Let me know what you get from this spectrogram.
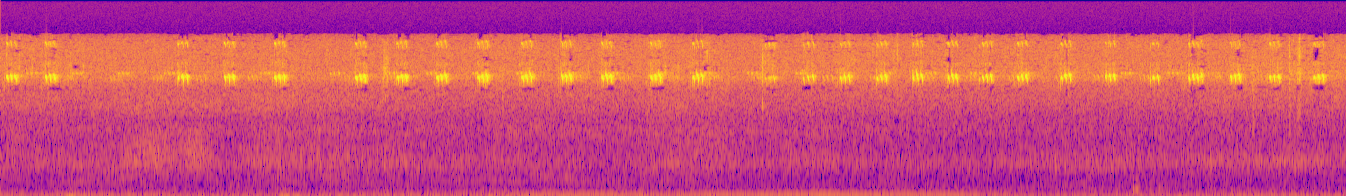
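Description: A cricket chirps steadily, giving short high pulses about two to three times a second.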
